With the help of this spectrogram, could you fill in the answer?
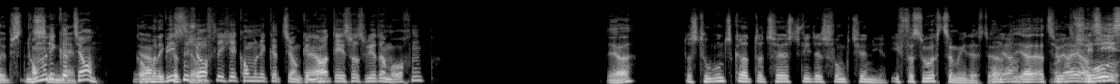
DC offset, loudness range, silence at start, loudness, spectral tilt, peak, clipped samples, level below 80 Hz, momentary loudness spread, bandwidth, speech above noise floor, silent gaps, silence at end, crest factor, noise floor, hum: under 0.1%; 6 LU; 0 s; -18 LUFS; -5.5 dB/octave; -2 dBFS; under 0.1%; -50 dBFS; 7 LU; 15.5 kHz; over 72 dB; 1.13-1.31 s, 4.41-6.06 s, 6.40-6.82 s; 0 s; 18 dB; under -90 dBFS; none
